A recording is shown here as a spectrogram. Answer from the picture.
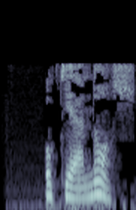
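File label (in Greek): "okeanos", Greek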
